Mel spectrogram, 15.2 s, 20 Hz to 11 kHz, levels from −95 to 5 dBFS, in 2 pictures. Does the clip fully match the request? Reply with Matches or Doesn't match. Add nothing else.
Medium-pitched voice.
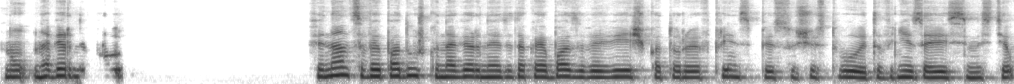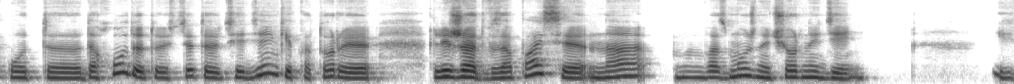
Doesn't match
